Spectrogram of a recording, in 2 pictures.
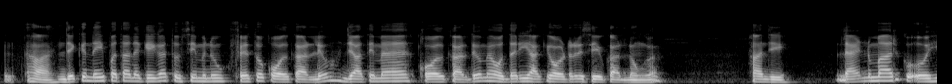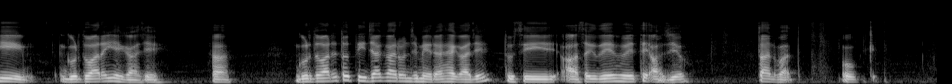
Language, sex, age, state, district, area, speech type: Punjabi, male, 18-30, Punjab, Amritsar, urban, spontaneous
